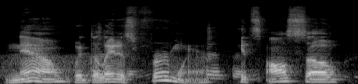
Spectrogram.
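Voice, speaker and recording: A man giving a casual hands-on gadget demonstration as a reviewer, thinking aloud in halting short phrases. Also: mid-range voice, lively intonation, a crowd in the background. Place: indoors at a wooden table.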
